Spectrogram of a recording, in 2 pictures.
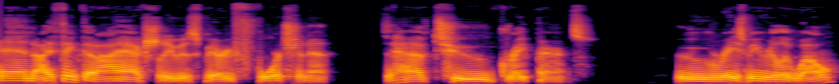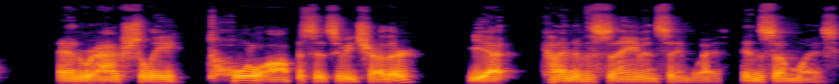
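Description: The speech has a moderate pace and ordinary pitch variation. The sound is dry and close, with no echo. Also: man, very deep, low pitch for a man. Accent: American. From US West Coast, Bay Area (Mill Valley, California). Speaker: podcast founder and co-host. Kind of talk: casual interview.

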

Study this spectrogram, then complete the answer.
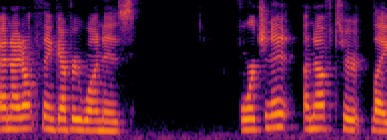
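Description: In a plain, everyday voice, a woman speaks at a fairly quick pace and fairly high pitch with fairly even intonation, on a very clean recording with a silent background. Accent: American. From Florida. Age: 20s. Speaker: student apprentice. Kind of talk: interview.

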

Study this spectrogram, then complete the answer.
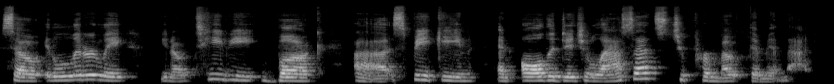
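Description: Speaking at a fairly slow pace with an American accent, a woman has a fairly low voice with ordinary pitch variation and big swings in loudness. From US Midwest, Wichita, Kansas. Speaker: business coach. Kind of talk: interview.

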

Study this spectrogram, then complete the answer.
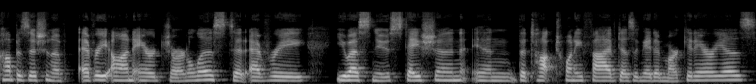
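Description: The speaker, with a Southern accent, moves at a fairly slow pace in a monotone, flat intonation. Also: woman, quiet background. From US South (Louisiana, West Virginia, Georgia). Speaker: economics professor. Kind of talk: casual interview.

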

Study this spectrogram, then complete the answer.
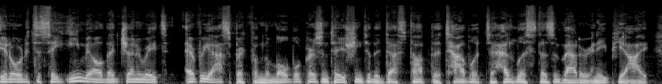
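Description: Speaking at a very fast pace, someone with an American accent sounds somewhat breathy. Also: man, dry, close sound with no echo, very clean recording, silent background. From New York City. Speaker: tech company founder and CEO. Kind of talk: interview.

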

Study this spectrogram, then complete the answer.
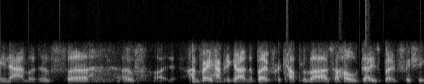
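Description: A man talks at a very fast pace. He has an English accent. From England. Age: 60s. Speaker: author and angler. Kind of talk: casual interview chat.

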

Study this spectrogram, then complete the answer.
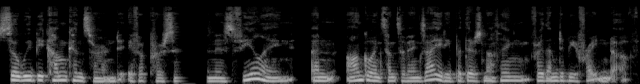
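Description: In a very clean recording with a silent background, the voice has a calm tone, a dark, mellow quality and vocal fry, moving at a fairly quick pace with hardly any pauses. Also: woman, fairly low pitch for a woman, ordinary pitch variation. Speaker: clinical psychologist and author. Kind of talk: interview conversation.

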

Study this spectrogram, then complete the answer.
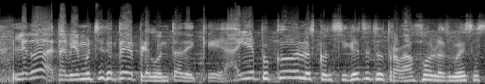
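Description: A woman speaks at a moderate pace with lively intonation, over noticeable background noise. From Mexico, San Luis Potosí. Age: 20s. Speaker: veterinarian and photographer. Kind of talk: casual interview. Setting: in-person recording.

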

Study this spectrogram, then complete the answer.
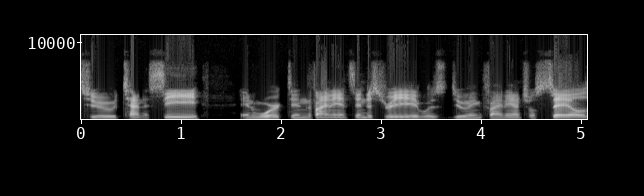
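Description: In an American accent, a man with an ordinary speaking voice talks at a moderate pace and medium pitch with fairly even intonation. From Michigan, US. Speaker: cannabis industry advisor. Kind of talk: casual interview conversation.

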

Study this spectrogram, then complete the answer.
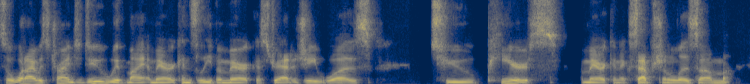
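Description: A man speaks in a plain, everyday voice at a medium pitch against a quiet background. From central New York. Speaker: scientist and travel writer. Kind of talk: casual chat.

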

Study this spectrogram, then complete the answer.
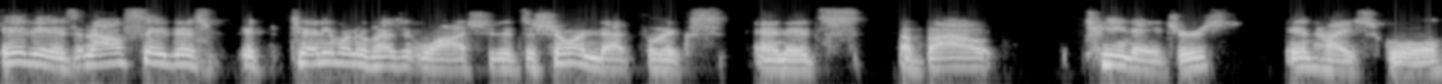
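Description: With a normal speaking voice, a man talks at a moderate pace in a fairly high pitch, with lively intonation, very even loudness, and a dry, close sound with no echo. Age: 50s. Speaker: podcast host. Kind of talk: casual interview conversation.

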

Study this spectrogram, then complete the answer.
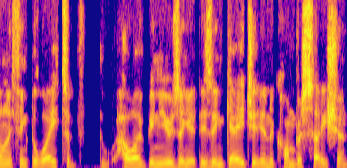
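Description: A man with a British accent speaks with fairly even intonation. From Britain. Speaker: automotive industry professional. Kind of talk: audience comment in live audio.

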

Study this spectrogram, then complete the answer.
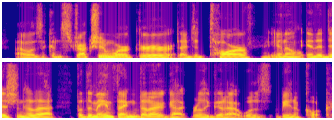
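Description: A man with a normal speaking voice talks at a fairly quick pace with a fairly low pitch and hardly any pauses, on a very clean recording with a silent background. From Connecticut, US. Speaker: free speech advocate, author. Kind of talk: interview.

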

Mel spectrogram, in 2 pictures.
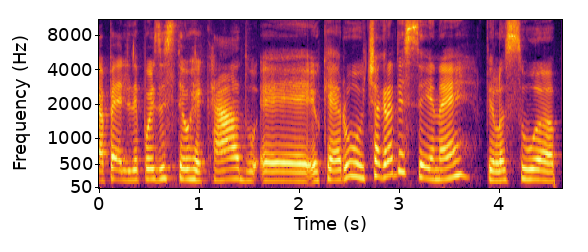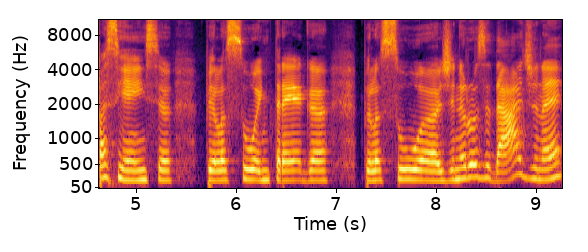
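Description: A woman with an unremarkable speaking voice talks at a fairly slow pace in a medium pitch, with very even loudness and ordinary pitch variation. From Brazilian countryside. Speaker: podcast host. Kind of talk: interview.

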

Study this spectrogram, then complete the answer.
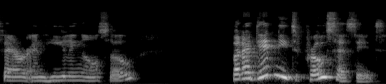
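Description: A woman talks with a Dutch accent. Her pitch is medium. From Netherlands. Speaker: dance yoga teacher, guest sharing lived experience. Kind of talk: testimony.

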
